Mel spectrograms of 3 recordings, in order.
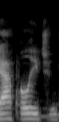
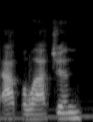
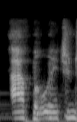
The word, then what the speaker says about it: Appalachian: mountains, we're near the Appalachian Trail. I said it right that time. I'm used to saying it Appalachian, but I realize that's kind of nuts, so Appalachian Trail.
